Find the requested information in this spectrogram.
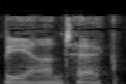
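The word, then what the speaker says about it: BioNTech: um it's the pfizer beyond tech one it's pronounced beyond tech by the way at least according to the the ceo um and according to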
